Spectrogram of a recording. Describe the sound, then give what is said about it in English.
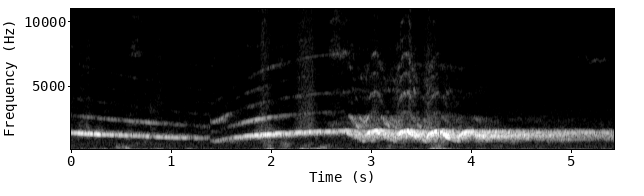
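An emergency vehicle siren wails alone: the tone slowly falls, sweeps back up, warbles rapidly for a moment, then settles into a steady, moderately loud wail. “By the way, sorry about the sirens. Yeah. We're near sirens.”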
